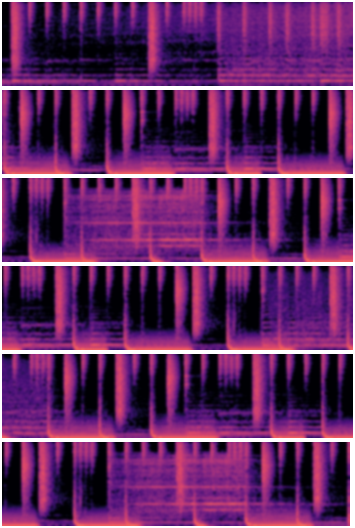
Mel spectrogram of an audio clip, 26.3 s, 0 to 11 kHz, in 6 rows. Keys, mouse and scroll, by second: 0.0-2.3 typing, 3.1 alt+z, 3.9 ctrl+alt+z, 4.5-4.9 typing, 6.5-6.9 typing, 8.7-26.2 typing, 25.2 ctrl+b.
